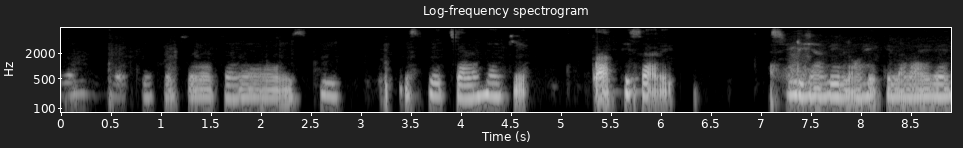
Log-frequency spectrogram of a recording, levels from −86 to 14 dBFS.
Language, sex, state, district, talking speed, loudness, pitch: Hindi, female, Bihar, Jahanabad, 135 wpm, -21 LUFS, 190 Hz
